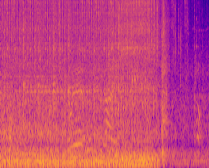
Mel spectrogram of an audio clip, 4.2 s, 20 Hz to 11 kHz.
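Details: 1942 Harley-Davidson WLA 45ci flathead sidevalve V-twin, after rebuild and tune-up following years of sitting: lumpy but even beat at fast idle for about three seconds, then shuts off cleanly; sounds healthy.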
